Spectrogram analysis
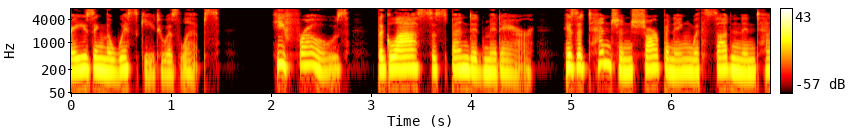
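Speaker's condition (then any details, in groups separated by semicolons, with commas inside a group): No condition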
